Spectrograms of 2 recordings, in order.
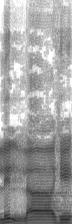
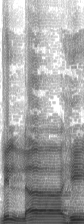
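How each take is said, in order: The two takes are said the same way.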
